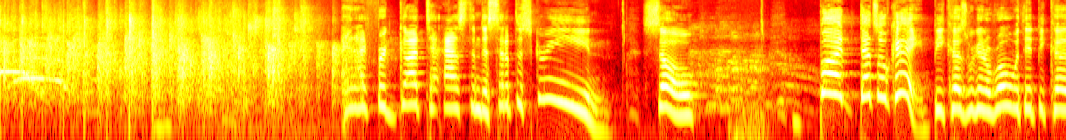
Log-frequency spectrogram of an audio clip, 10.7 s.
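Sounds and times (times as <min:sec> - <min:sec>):
whistle or cheer: 0:00.0 - 0:00.8
crowd applauding: 0:00.0 - 0:03.6
speech: 0:03.4 - 0:07.2, 0:08.2 - 0:10.6
laughter: 0:06.8 - 0:08.2.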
